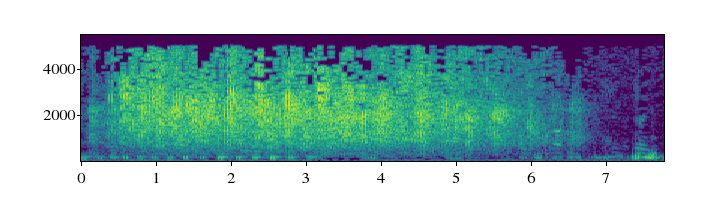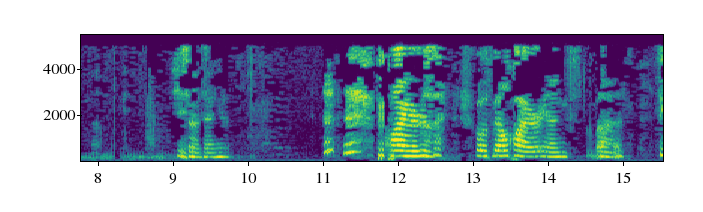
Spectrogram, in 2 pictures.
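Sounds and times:
audience applause: 0.0s - 6.8s
speech: 9.1s - 9.8s, 11.7s - 15.5s.

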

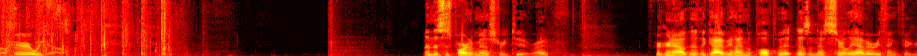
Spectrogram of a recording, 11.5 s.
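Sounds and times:
page turning: 0.0s - 3.0s
sheets of paper rustling: 0.0s - 3.0s
speech: 0.2s - 0.9s, 5.3s - 7.2s, 8.2s - 11.4s.

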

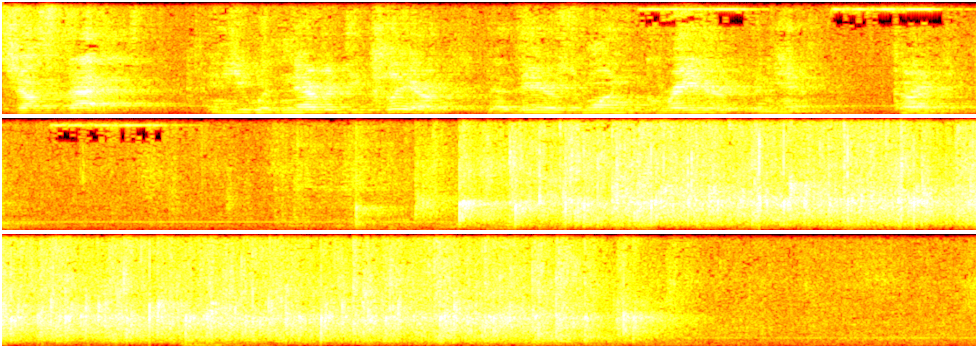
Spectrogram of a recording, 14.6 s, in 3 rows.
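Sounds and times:
speech: 0.0s - 4.8s
audience applause: 6.6s - 13.2s.

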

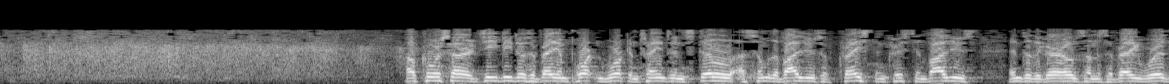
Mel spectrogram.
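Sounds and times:
audience applause: 0.0s - 4.7s
speech: 4.0s - 11.6s.

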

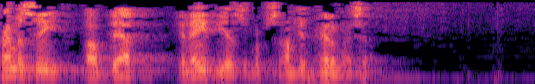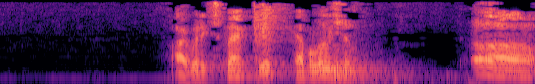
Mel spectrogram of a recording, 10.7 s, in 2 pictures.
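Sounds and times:
speech: 0.0s - 3.8s, 7.1s - 9.1s, 10.1s - 10.6s
person groaning while bending over: 10.0s - 10.6s.

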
